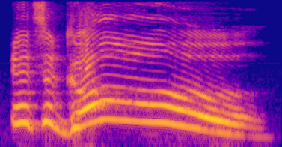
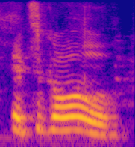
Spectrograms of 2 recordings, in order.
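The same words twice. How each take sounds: First: It is said excitedly, with lots of feeling. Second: It is said flatly, without much feeling. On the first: The speaker calls it right. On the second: The speaker calls it wrong.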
